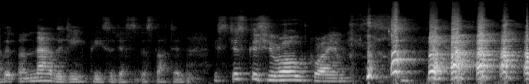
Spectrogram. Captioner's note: laughter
